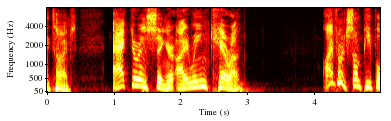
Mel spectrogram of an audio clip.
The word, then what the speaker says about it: Cara: Actor and singer Irene Cara. I've heard some people pronounce it Cara. Okay. Also, so over the years, I've heard some in the business say it's not Cara, although most people say Cara.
